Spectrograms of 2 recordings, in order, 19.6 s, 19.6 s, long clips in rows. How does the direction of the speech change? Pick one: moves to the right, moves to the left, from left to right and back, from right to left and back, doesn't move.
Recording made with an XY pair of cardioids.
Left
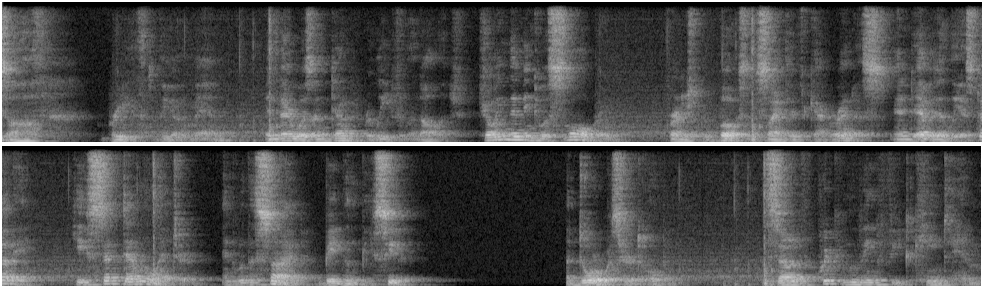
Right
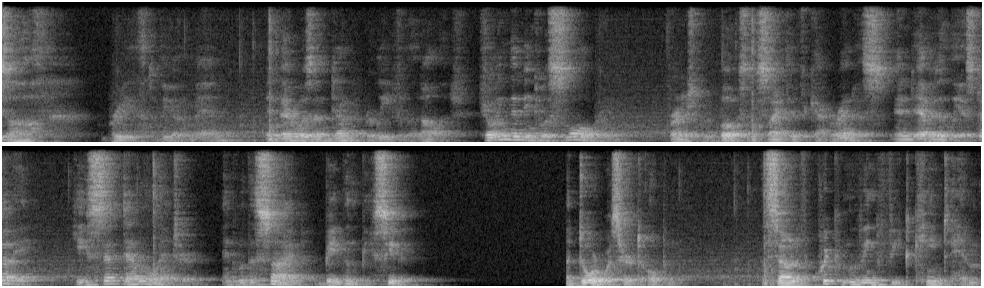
moves to the right.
